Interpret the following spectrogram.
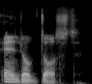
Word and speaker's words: Angel Du$t: should dare point out like dust is spelled d-u and the S is a dollar sign and T so it's angel dust yeah dollar instead of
